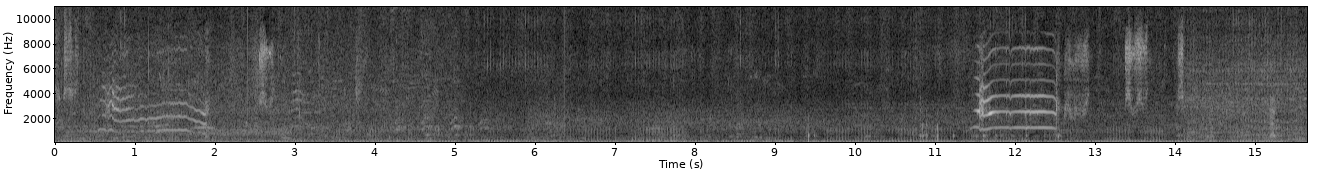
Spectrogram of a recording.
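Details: Street cat greeting a person with a hug after three months apart: steady low rumbling purr runs throughout, with a rising-falling meow near the start and another short meow around twelve seconds, plus faint handling noises.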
